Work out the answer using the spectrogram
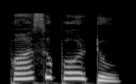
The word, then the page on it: ಪಾಸುಪೋರ್ಟು: pāsu pōrṭu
